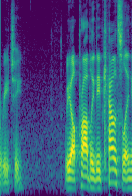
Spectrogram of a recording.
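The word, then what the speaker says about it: Ricci: Holy Family With Angels by Sebastiano Richi pronounced like Christina Richi we all probably need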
